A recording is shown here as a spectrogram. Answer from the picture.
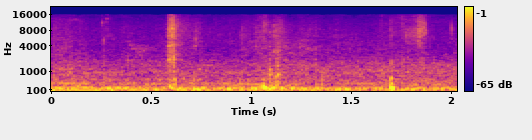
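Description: Faint footsteps in leaf litter, with a few light crunches and snaps, over a low steady background rumble.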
